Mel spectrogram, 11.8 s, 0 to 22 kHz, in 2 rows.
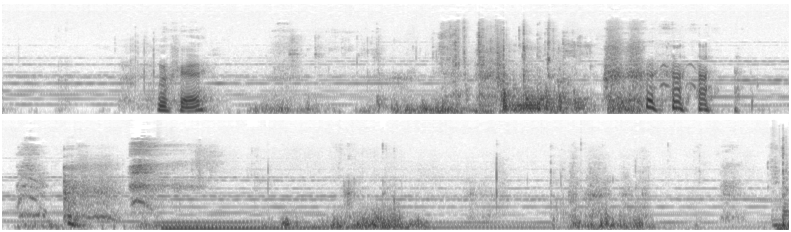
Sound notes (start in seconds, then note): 4.5 laughing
